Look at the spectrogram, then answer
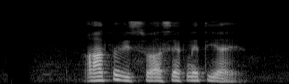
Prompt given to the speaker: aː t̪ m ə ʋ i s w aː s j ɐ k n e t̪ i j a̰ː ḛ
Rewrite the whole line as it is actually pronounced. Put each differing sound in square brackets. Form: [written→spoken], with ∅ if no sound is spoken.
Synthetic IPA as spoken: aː t̪ m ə ʋ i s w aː s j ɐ k n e t̪ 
